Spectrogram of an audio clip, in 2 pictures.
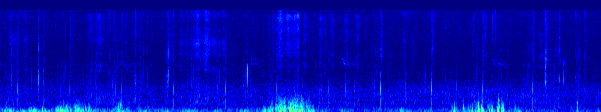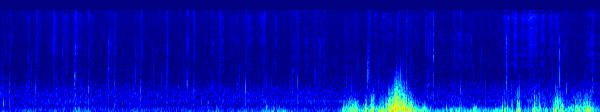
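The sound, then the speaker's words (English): Someone walks quietly, producing soft, intermittent footsteps over a low background. A few louder bursts of scuffing steps stand out, the strongest near the end, and no one speaks. “I'm just going to walk quietly for a while and repeat in my head, feel better, do better. But I'm not going to talk to you. I'm just going to walk with you.”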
